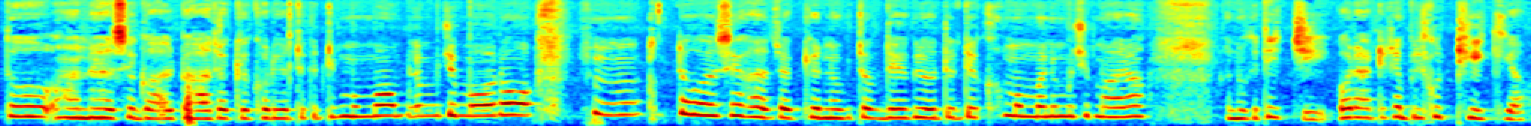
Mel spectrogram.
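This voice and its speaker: Soft-voiced woman telling a love story. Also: high-pitched, brisk. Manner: soft, partly whispered narration. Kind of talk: narrating a love story, voicing each character.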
